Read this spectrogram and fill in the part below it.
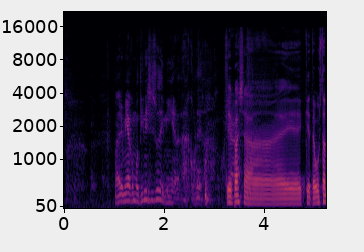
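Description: A young man talks close to a microphone with animation.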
